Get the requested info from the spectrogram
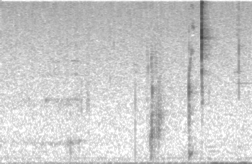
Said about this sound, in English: And so I think what I'm going to do is take a drink of water here. And I invite you to do the same if you have some.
